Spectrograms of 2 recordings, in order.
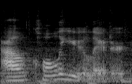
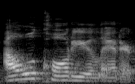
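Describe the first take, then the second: First: I will is joined into one syllable, I'll. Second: I will is said as two full words.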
